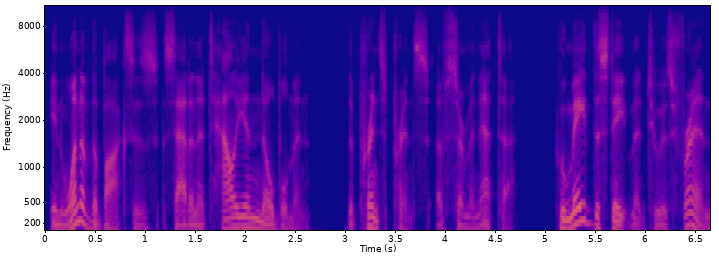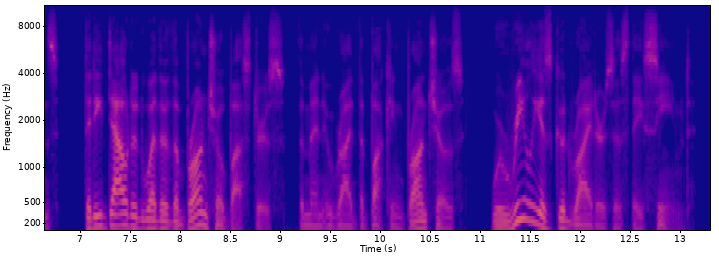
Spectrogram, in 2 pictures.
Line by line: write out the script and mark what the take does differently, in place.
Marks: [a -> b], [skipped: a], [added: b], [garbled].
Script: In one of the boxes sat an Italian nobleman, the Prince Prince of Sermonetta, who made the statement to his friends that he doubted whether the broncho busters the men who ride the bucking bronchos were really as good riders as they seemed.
In one of the boxes sat an Italian nobleman, the Prince Prince of Sermonetta, who made the statement to his friends that he doubted whether the broncho busters the men who ride the bucking bronchos were really as good riders as they seemed.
